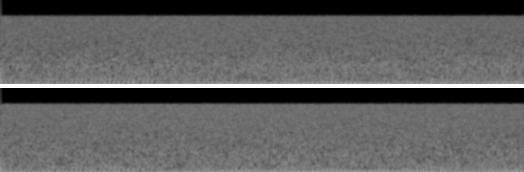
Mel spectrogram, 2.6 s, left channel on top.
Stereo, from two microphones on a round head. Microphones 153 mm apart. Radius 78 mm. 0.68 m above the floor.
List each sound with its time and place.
Only background noise.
